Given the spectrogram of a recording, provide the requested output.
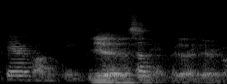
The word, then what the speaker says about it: Augustine: Okay, so I want to make sure I'm pronouncing your name right. Derek Augustine. Yeah, Derek Austinine.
